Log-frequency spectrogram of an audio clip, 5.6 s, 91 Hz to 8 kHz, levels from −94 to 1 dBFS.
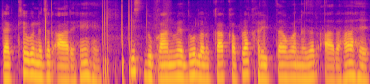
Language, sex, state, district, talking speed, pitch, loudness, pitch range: Hindi, male, Bihar, West Champaran, 195 wpm, 135 Hz, -16 LUFS, 130-145 Hz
